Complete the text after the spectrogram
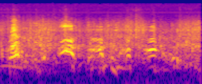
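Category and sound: household object, water splashing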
